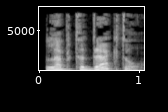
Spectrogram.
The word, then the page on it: leptodactyl: British English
